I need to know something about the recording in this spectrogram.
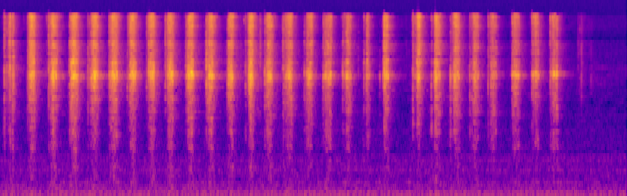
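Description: Knife scraping the burnt surface off a slice of toast in quick, even strokes, about five a second, with a brief pause about four seconds in.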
